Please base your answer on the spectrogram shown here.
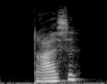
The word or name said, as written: dresse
